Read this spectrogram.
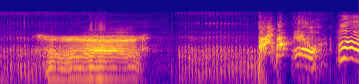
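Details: Pet dog growling in frustration as its bone is taken away by two people, a long rumbling tonal growl, then a pause and sharp whiny yelps and snarls, with a person speaking softly.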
